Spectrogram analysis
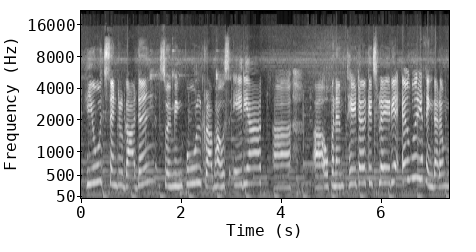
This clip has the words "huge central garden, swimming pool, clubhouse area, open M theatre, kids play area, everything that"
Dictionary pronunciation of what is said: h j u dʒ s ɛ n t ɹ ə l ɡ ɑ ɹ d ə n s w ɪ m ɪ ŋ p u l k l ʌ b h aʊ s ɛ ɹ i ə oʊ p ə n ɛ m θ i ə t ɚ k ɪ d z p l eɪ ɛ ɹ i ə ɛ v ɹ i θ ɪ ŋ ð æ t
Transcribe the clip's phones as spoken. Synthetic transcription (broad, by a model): h j u dʒ s ɛ n t ɹ ə l ɡ ɑ ɹ d ə n s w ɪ m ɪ ŋ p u l k l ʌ b h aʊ s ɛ ɹ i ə oʊ p ə n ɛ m t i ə t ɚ k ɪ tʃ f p l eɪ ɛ ɹ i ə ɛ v ɹ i t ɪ ŋ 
